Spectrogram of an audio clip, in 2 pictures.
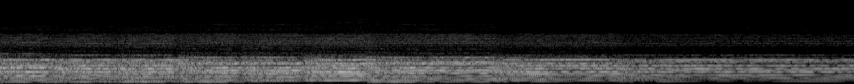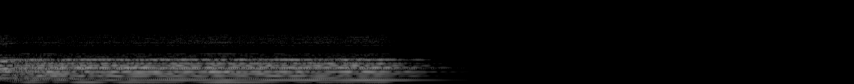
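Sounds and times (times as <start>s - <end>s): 
TTBB male choir singing: 0.0s - 12.8s.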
